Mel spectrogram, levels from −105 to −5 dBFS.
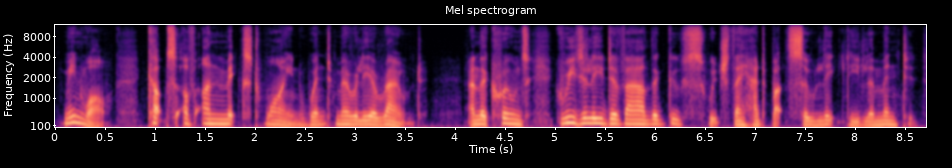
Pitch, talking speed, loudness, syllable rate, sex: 140 Hz, 150 wpm, -22 LUFS, 5.3 syllables/s, male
